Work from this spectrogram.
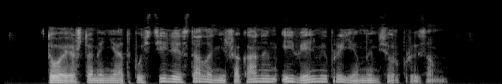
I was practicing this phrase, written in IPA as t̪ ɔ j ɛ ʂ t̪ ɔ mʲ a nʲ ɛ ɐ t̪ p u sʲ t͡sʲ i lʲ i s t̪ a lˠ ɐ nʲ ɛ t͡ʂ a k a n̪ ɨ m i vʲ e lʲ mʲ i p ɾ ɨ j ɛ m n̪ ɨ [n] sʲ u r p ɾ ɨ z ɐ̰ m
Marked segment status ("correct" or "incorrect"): incorrect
